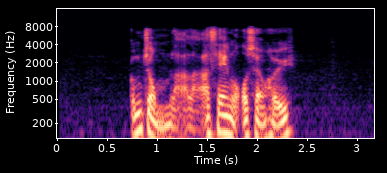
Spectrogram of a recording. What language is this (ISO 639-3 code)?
yue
